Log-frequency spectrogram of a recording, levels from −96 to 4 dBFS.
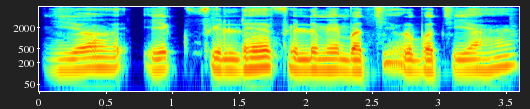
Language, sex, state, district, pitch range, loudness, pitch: Hindi, male, Bihar, Patna, 125-145 Hz, -20 LUFS, 135 Hz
